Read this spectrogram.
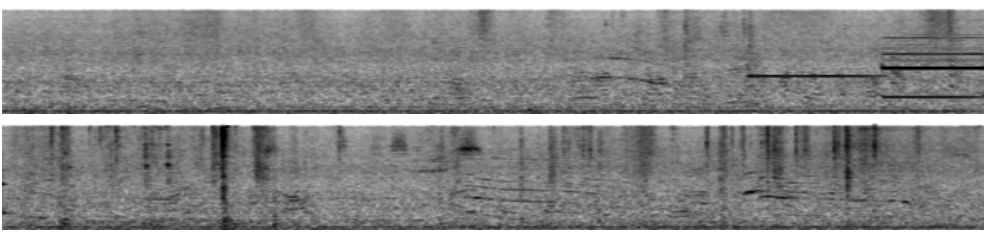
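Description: A tram hums steadily as it rolls along a street.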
